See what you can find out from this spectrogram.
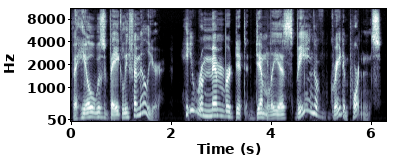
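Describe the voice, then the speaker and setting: A man reading science fiction as an audiobook narrator, in a dramatic, deliberate storytelling manner. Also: medium pitch, wildly swooping pitch, vocal fry, darkish tone, dry recording, clean studio sound.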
